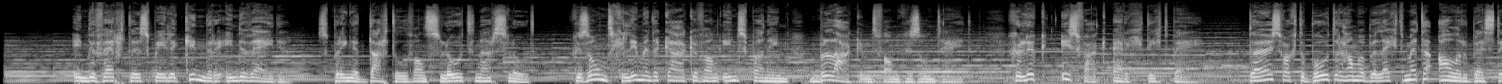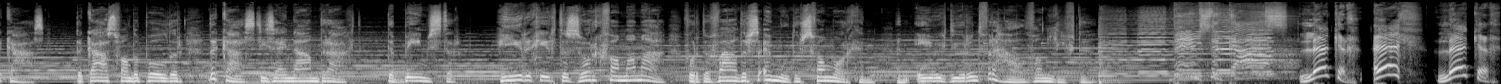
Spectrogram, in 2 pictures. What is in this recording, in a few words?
Flemish radio ad; Beemster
